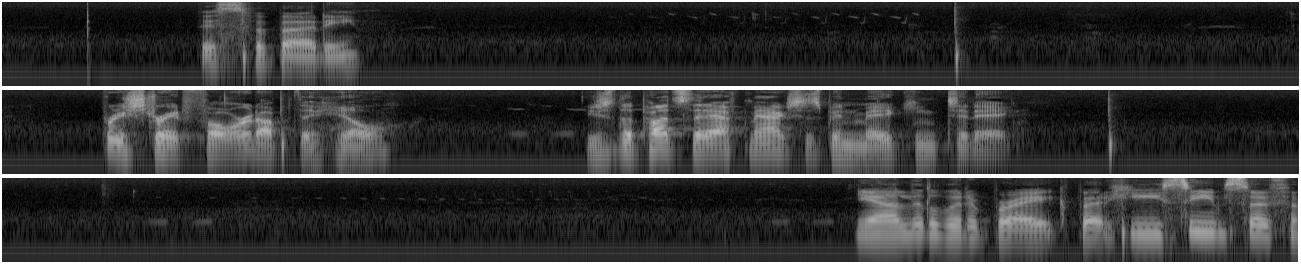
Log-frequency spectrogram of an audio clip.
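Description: A man speaks casually through a webcam microphone in short bursts.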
